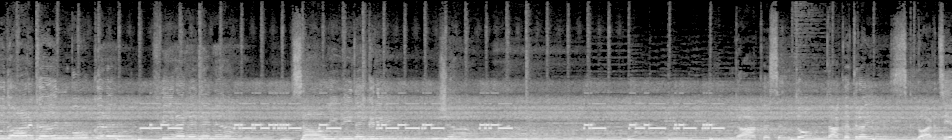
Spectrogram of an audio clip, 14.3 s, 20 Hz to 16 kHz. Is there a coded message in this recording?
Yes: TTY/TDD text telephone tones (45.45 baud Baudot) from 2.1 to 10.9 s, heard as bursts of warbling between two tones, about 400 Hz shift, 1600 Hz centre, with phone line noise. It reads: THE STATE THOMAS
